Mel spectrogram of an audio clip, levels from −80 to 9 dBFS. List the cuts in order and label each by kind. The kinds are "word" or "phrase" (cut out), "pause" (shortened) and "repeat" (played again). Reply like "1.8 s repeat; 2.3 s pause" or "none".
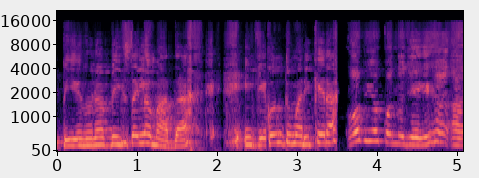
2.6 s word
